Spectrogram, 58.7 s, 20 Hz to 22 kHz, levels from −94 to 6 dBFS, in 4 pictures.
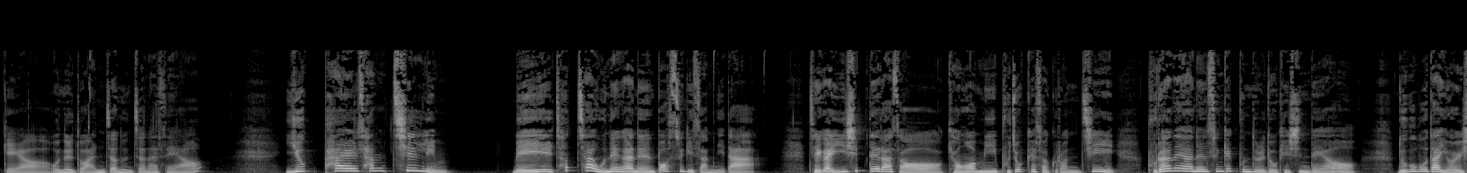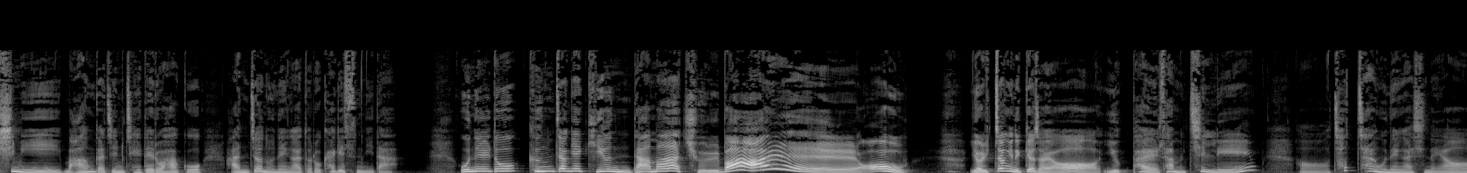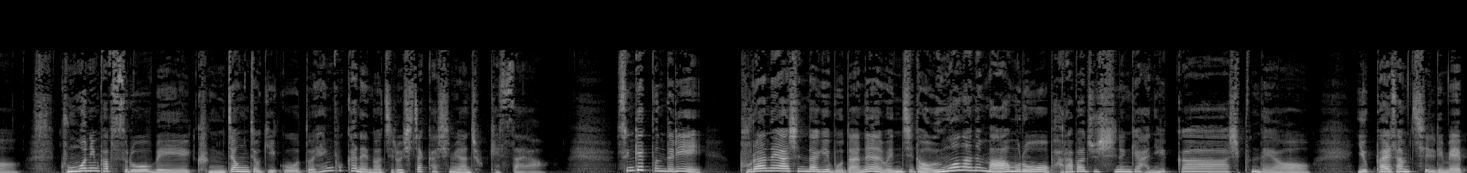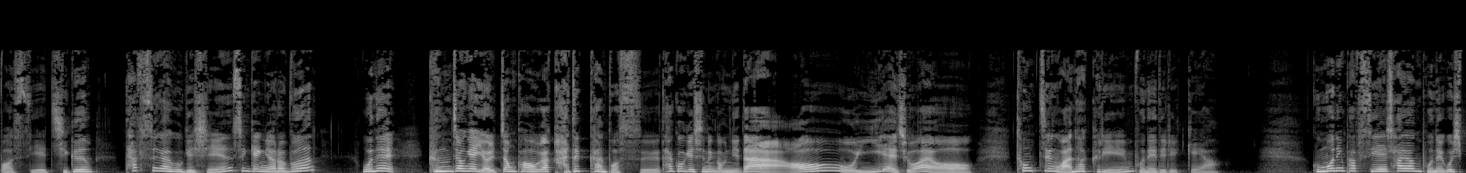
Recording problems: none

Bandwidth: 15.5 kHz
